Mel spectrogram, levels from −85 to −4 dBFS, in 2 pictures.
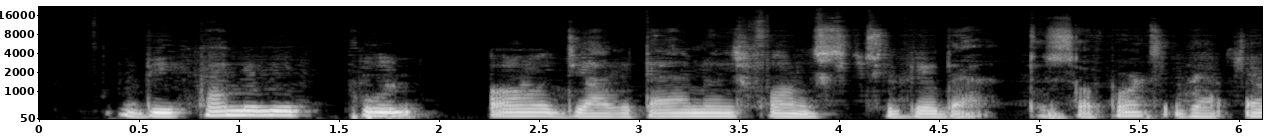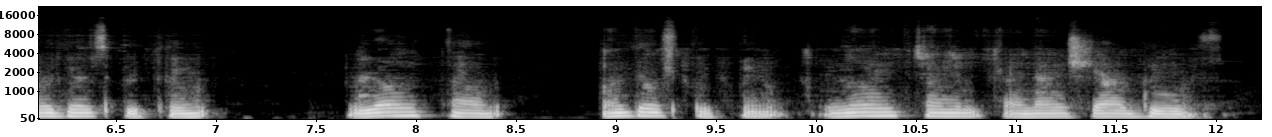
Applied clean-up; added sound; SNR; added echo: neural mask model DeepFilterNet 3.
